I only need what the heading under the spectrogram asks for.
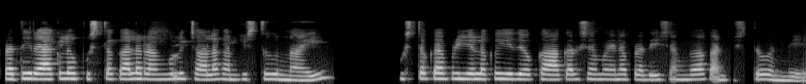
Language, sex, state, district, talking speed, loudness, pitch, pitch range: Telugu, female, Telangana, Mahabubabad, 125 wpm, -18 LUFS, 240 Hz, 230-250 Hz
